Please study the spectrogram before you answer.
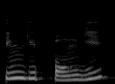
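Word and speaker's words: pingue-pongue: at the end right so the pronunciation is pinkie pongi very clear pronunciation of the ghee at the end which is very different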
